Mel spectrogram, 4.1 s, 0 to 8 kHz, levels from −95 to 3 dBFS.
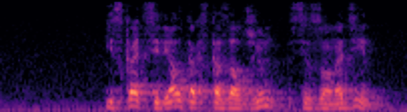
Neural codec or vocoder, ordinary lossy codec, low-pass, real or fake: none; AAC, 48 kbps; 7.2 kHz; real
